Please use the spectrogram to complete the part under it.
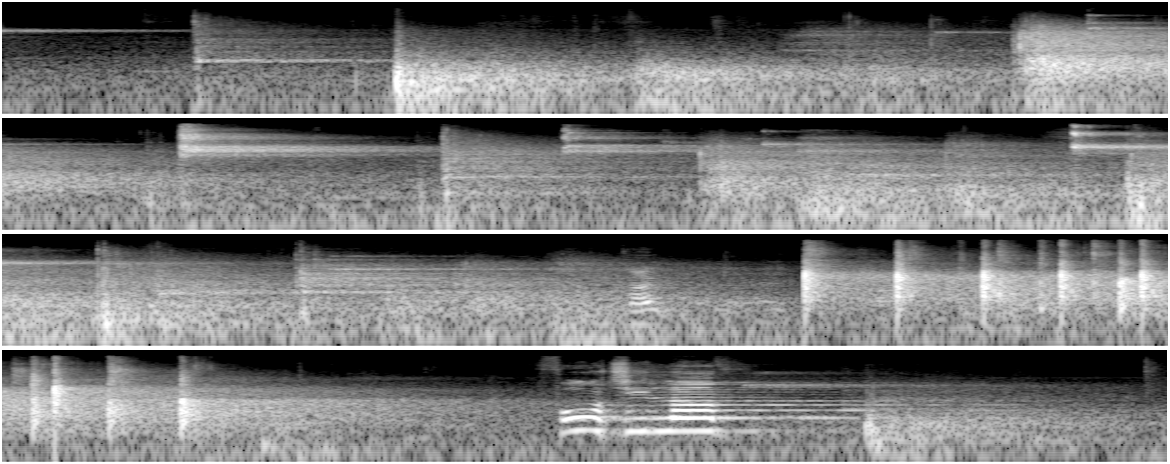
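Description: A ball thuds off the walls and floor of a large echoing hall.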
